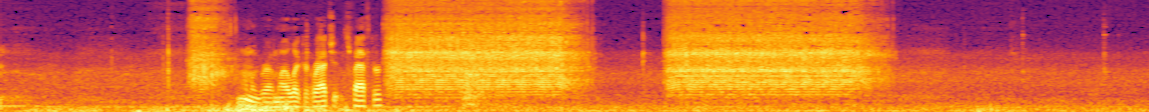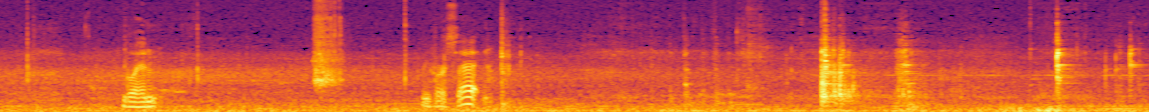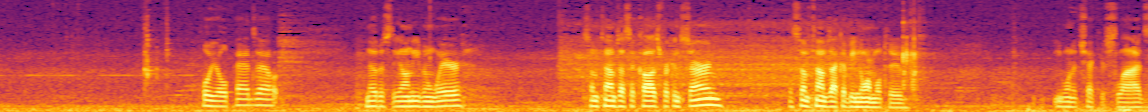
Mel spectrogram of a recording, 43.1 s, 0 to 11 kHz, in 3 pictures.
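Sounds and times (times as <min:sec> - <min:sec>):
electric ratchet running: 0:02.3 - 0:03.0, 0:04.8 - 0:07.6, 0:08.3 - 0:11.3, 0:18.2 - 0:18.8.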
